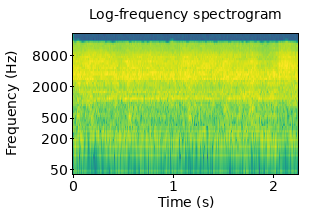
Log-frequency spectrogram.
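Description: Grindcore band playing live: heavily distorted electric guitar and bass over drums, a dense, continuous wall of sound with a steady high tone held through most of it.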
